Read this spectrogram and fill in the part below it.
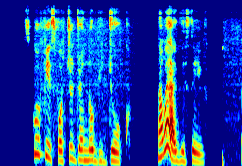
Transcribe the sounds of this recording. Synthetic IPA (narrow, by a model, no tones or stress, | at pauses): skulfisfɔt͡ʃidɹɛ̃nːobid͡ʒok | nawɛajesev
